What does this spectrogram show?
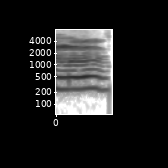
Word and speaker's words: Mobius: do lot or you um just can't really move your eyes stuff like that which I don't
